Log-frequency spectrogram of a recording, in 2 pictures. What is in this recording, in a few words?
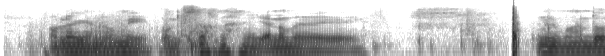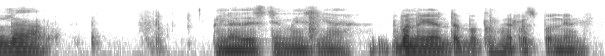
whatsapp ptt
